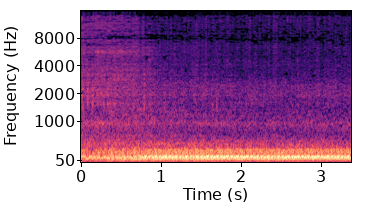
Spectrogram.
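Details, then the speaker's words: V8 while driving in third gear, deep rumble with an uneven stumbling beat about four times a second, one cylinder cutting in and out; misfire suspected, owner may replace plug or coil pack, not confirmed. "Yeah, it's definitely got some uh plug that's not firing. Yeah, I can hear kicking in. Misfiring is what it's doing. It ain't firing continuously."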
